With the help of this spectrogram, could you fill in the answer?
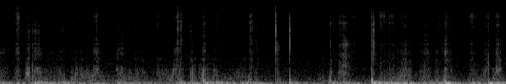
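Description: A solid white bar of soap held in the hand, with long nails scratching across ridged grooves in its surface. Short, dry scraping strokes repeat in quick succession, with a low rumble underneath.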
